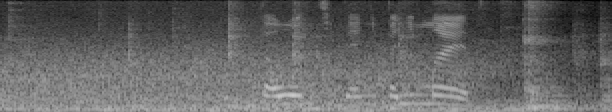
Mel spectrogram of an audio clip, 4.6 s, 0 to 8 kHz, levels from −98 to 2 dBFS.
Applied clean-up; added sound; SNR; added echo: none; Sliding door; -2 dB; none.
